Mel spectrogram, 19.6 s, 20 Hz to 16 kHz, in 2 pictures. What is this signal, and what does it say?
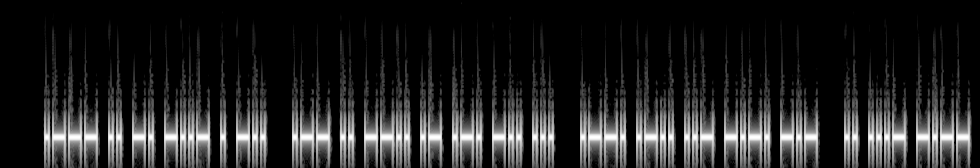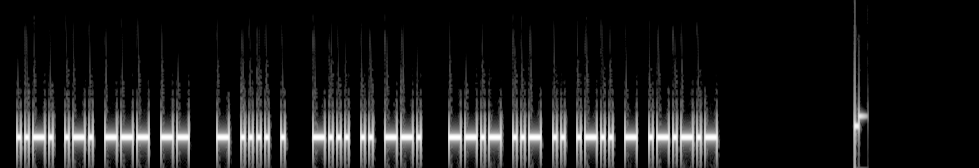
Morse code, heard as a keyed tone, about 30 wpm, 700 Hz. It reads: JINXED WIZARDS PLUCK IVY FROM THE BIG QUILT.
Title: Pangram Challenge v2 - 30wpm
